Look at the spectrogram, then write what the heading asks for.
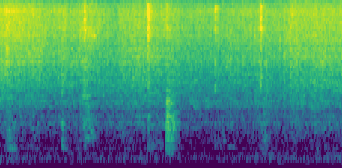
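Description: Chopped tomato, garlic and onion sizzling in oil in a metal kadai, stirred with a metal spatula that scrapes and taps against the pan a few times over a steady frying hiss.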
